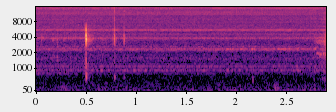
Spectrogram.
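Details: Apple PowerBook 100 Conner SCSI hard drive after repairing a head stuck to its rubber bumpers: a faint, steady spindle whine with a few crisp seek clicks and no grinding. The drive runs and boots normally.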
